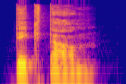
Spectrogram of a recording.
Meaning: colon, large intestine
- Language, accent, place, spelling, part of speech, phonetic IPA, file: German, Germany, Berlin, Dickdarm, noun, [ˈdɪkˌdaʁm], De-Dickdarm.ogg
